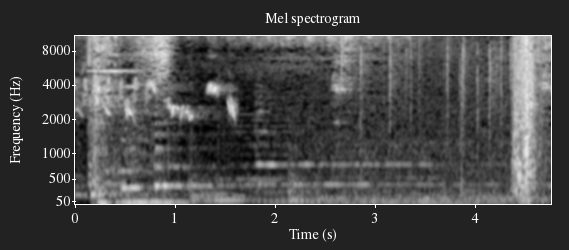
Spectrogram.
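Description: Birds chirp and tweet in a video game ambience, scattered short calls over a steady low background hum, with one louder burst near the end.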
